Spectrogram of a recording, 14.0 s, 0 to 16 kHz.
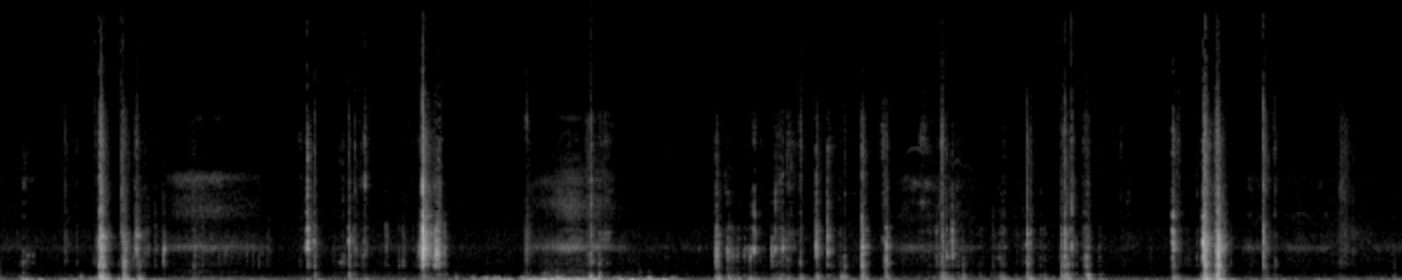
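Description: Irregular light clicks and knocks of hard plastic parts being handled, as the battery wiring is tucked in and the engine hood is fitted onto a 3D-printed RC bulldozer model, with a couple of short rustles.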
